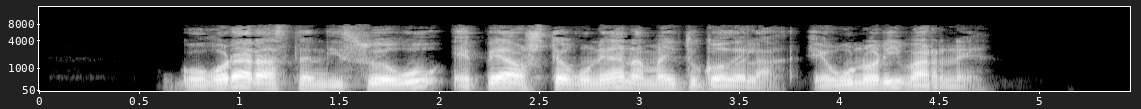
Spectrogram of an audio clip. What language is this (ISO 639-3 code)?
eus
